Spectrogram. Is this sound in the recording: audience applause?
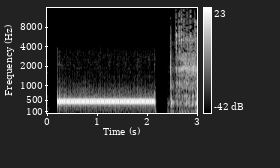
no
